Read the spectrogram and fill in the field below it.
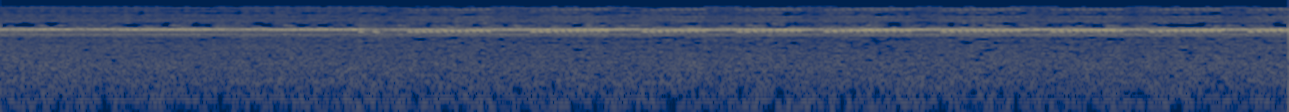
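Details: Insect giving a steady, very high, shrill trill that runs almost unbroken, with only a slight dip near two seconds; a faint higher hiss sits above it and no other sounds intrude.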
